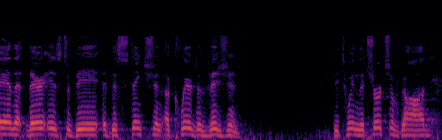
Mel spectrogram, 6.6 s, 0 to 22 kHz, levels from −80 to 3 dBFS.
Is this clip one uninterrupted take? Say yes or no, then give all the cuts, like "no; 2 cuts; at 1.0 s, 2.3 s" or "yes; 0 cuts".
yes; 0 cuts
